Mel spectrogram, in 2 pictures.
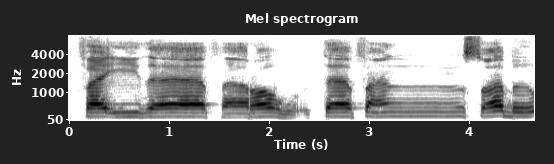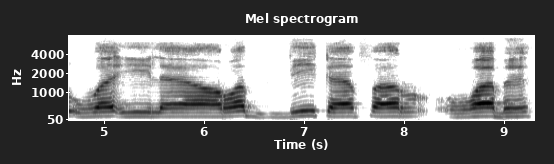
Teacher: فَإِذَا فَرَغْتَ فَانصَبْ وَإِلَى رَبِّكَ فَارْغَب، یعنی 2 ساکن آئے تھے وسط کلام میں، یہ بھی ساکن تھا یہ بھی ساکن تھا، لیکن اس ساکن پہ با کے اوپر مخرج کو چھوڑ دیا، وہ قلقلہ ہوا، پھر واو کو لیا، لیکن یہاں پہ را کے مخرج کو چھوڑا نہیں، پھر آگے غین کو لیا، فرغب، فرغب نہیں کیا۔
